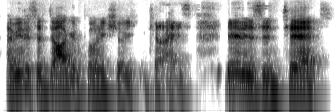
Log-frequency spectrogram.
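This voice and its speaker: A man's voice: medium pitch, brisk. A middle-aged man as an interview guest, telling a story in a vivid way and acting out the quoted dialogue. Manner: vivid, acts out quoted dialogue, laughs often. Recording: dull lo-fi audio.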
